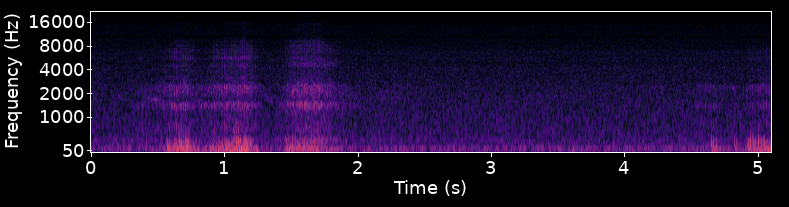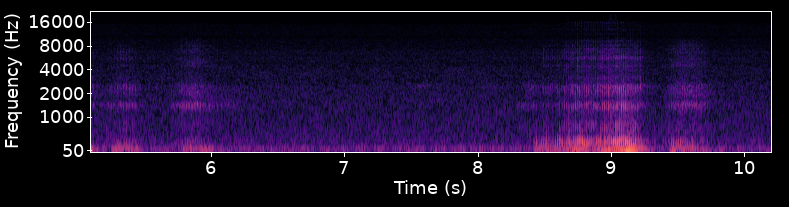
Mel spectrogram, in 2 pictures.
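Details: Real-time overnight recording of a very tired sleeping woman: irregular, rough, low snores in short bursts, some clustered, separated by quiet pauses; snoring during sleep, no talking.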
